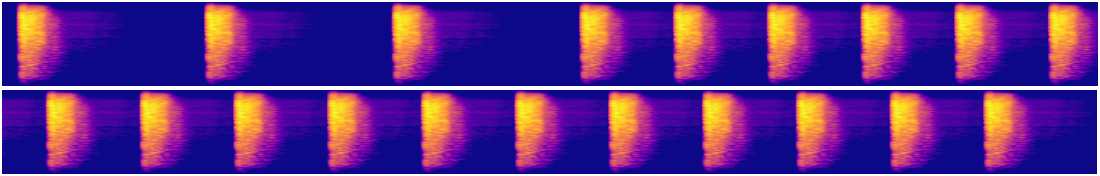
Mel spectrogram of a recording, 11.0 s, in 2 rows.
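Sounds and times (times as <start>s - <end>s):
drum loop: 0.1s - 0.4s, 1.0s - 1.4s, 2.0s - 10.9s
hand claps: 2.9s - 10.7s.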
